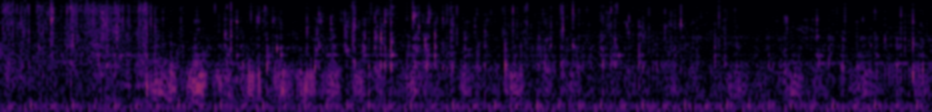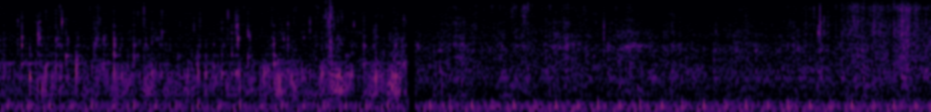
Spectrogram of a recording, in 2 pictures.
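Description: Blended grape juice trickling and dripping through a cloth and plastic sieve into a stainless steel bowl as the wet pulp is squeezed by hand, over a steady low hum.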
